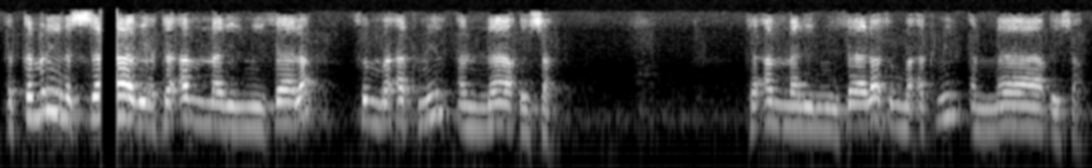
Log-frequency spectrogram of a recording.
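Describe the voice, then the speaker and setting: A man's voice: on the high side, dull audio. A man teaching an Arabic grammar class, repeating and correcting students' answers and approving them with a short word of praise.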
